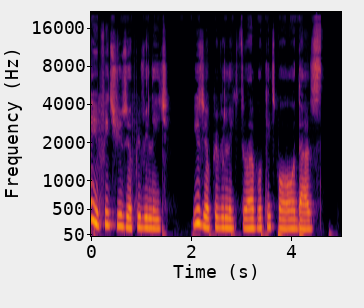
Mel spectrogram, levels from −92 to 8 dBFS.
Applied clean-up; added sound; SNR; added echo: neural mask model DeepFilterNet 3.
